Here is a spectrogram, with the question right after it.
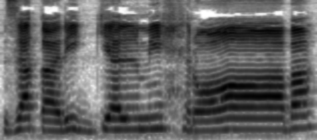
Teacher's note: یا کو لام کے ساتھ ملائیں گے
